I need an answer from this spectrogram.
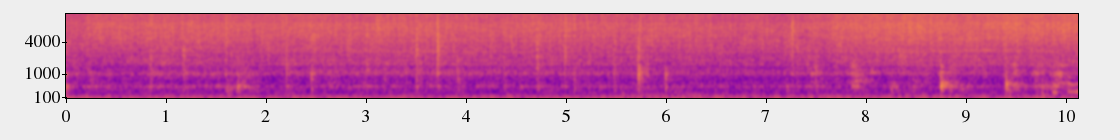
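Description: Onion and curry paste sizzling in a pot, with a wooden spatula scraping and knocking against the pot and bowl as the paste is stirred in. The sizzle is steady, broken by scattered sharp knocks.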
